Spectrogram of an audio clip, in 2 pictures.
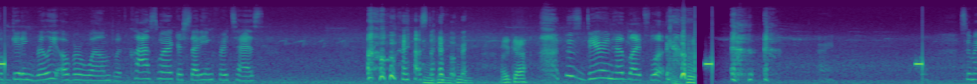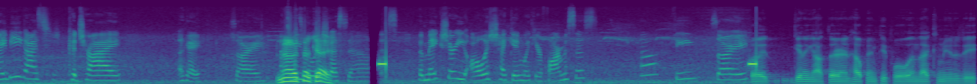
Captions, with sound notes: getting really overwhelmed with classwork or studying for a test I'll start over. This deer in headlights look. (Coughing and hacking) Alright. So maybe you guys could try... Ok. Sorry. No it's ok. I'm really stressed out. But make sure you always check in with your pharmacist... Ahh, a bee! Sorry. getting out there and helping people in that community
